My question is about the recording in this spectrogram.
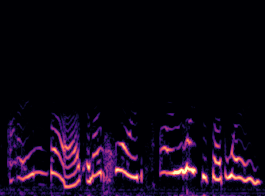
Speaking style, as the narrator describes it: she would shout

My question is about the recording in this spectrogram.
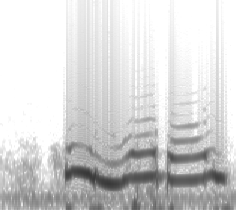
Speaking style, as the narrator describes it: he cried

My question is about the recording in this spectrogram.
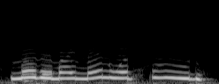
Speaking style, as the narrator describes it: cried the youngest son over the west wall

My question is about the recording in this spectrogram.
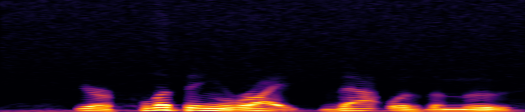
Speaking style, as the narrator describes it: he growled

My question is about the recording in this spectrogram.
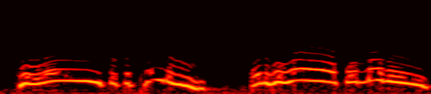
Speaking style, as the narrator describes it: shouted the soldiers when they had eaten and felt better

